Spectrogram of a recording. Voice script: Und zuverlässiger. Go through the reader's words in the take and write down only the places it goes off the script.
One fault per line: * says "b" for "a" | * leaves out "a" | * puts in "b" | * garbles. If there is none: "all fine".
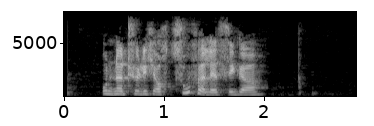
* puts in "natürlich auch"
